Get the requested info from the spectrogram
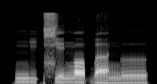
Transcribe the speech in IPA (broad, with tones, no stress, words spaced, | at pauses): ŋi˦ʔɕe˦ŋɒ˧ ɓa˨ŋɤ˧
